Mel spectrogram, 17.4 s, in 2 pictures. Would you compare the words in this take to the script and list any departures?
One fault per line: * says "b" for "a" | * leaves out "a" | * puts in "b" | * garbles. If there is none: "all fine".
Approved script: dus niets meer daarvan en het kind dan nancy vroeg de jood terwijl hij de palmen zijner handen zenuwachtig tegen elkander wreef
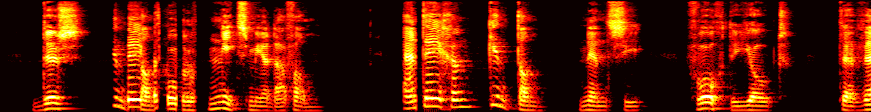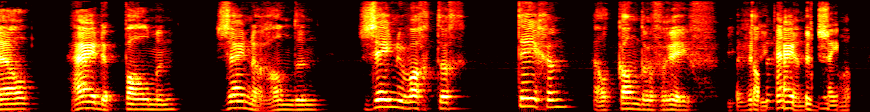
* garbles
* says "tegen" for "het"
* garbles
